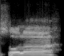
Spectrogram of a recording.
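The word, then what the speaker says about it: الصلاة: Tapi dibacanya bukan salat tapi salah.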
